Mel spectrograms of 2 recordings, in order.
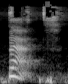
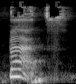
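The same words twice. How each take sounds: Both takes have the same delivery.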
